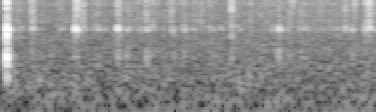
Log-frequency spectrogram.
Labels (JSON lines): {"label": "ambient", "recorder": "HydroMoth"}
